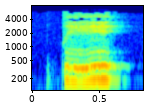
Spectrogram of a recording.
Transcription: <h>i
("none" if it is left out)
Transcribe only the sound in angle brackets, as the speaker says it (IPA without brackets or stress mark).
p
